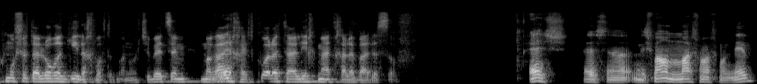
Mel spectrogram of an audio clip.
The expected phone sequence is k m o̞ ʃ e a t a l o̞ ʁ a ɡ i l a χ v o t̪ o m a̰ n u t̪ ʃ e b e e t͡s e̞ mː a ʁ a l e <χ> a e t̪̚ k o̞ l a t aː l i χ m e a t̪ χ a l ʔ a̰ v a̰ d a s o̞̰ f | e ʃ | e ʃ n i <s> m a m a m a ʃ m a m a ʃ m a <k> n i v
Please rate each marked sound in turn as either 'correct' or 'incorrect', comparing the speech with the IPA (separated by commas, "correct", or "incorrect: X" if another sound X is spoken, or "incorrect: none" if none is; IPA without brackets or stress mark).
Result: correct, incorrect: ʃ, incorrect: ɡ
